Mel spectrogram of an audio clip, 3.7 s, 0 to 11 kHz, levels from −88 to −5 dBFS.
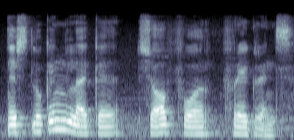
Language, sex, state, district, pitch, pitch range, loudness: English, male, Karnataka, Bangalore, 120 Hz, 115-135 Hz, -17 LUFS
